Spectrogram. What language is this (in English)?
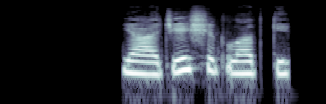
Abkhazian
